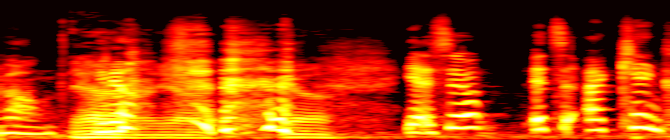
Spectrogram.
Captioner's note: she chuckles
